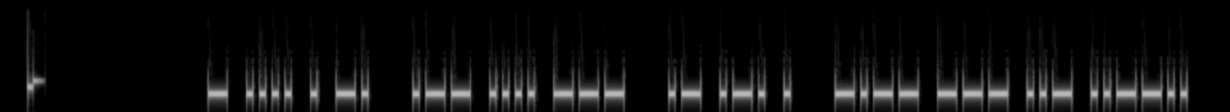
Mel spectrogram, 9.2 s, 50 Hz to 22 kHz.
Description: Morse code, heard as a keyed tone, about 25 wpm, 700 Hz. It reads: THEN WHO ARE YOU?
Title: Sentences from Top 100 Words 25wpm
